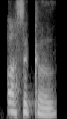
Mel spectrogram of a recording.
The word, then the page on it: ossicle: Indian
